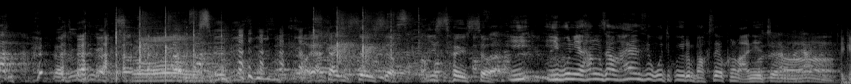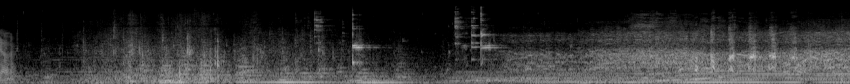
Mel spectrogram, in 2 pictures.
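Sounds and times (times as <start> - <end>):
laughter: 0.0 - 5.6, 13.5 - 17.0
ringing glass clinks: 11.6 - 12.4, 13.0 - 13.6.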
